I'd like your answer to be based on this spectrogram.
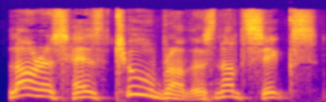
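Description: A man's voice: sits high, big pitch swings, measured pace, no echo, studio quality, pitched above the performer's own voice, full character voice. A man reading an audiobook, voicing a young queen who is frightened and indignant. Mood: scornful. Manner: heated, indignant pleading.

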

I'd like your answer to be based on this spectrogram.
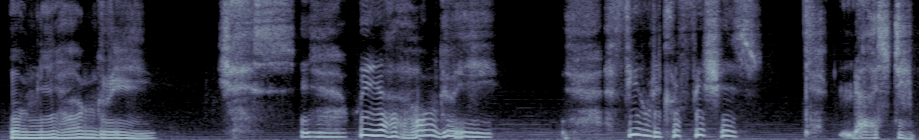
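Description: A woman voicing a wretched, hungry, fawning creature in an audiobook, with a creaky, hissing whisper that whimpers and swoops in pitch. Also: a little mellow, full character voice. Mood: whining. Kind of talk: audiobook character voice.

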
